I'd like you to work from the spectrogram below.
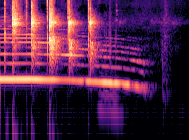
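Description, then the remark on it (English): Five or six loud, sharp claps in quick succession, harsh and clipped from being right on a microphone, with a steady held tone underneath that slowly slides lower as the claps stop. “If clapping into a microphone didn't sound terrible.”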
